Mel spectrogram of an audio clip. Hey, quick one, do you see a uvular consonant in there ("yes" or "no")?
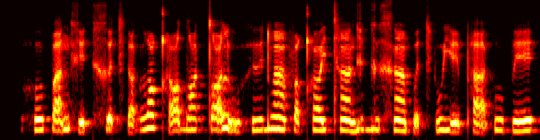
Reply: yes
